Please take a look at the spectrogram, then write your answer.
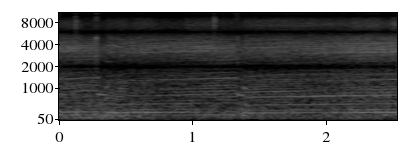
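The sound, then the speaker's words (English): An Indy car engine roars loudly and continuously, holding a high, steady buzzing pitch as it runs at about 190 down a long straightaway, with no voices. “These Indy cars, it doesn't say it here, but we'll be running about 190 down this straightaway here.”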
